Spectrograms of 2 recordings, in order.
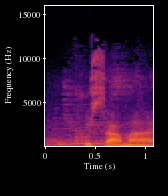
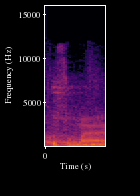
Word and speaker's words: Kusama: So the artist name is Yayoi Kusama not Kusuma. Haha.. Kusuma is like a Thai name.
